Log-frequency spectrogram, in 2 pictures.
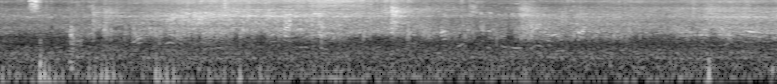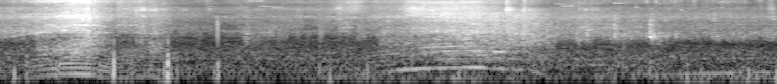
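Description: Street noise with a Vespa scooter's engine passing close by, swelling and fading about ten seconds in, then a second motor vehicle's engine rising and fading a few seconds later. Voices of passers-by and footsteps run underneath.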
